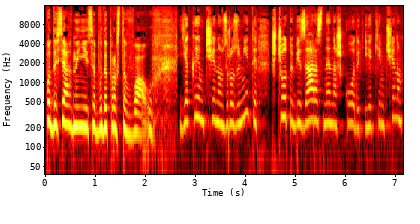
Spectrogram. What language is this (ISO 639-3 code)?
ukr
